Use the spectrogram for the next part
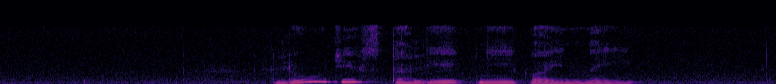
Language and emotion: Russian, sad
